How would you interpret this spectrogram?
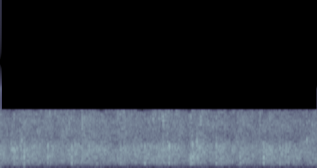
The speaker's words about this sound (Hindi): करतल ध्वनि से हम स्वागत करेंगे और फूलों से भी करेंगे।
